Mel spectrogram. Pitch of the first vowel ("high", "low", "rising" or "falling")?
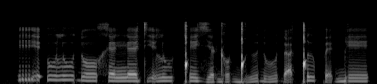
high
